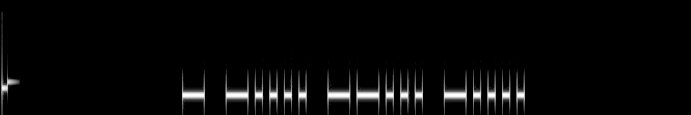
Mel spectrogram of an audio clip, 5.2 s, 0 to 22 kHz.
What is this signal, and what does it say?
Morse code, heard as a keyed tone, about 22 wpm, 700 Hz. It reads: T676
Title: Numbers - Contest Style - 4-Digit 22wpm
